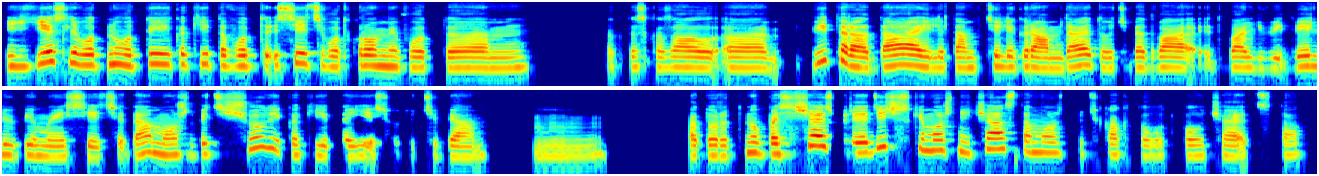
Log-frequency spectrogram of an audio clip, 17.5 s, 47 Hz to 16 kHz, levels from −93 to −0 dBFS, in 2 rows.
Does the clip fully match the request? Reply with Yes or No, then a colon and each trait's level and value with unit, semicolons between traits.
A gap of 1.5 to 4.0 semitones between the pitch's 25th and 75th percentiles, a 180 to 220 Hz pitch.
Yes: average, 3.4 semitones; medium, 185 Hz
